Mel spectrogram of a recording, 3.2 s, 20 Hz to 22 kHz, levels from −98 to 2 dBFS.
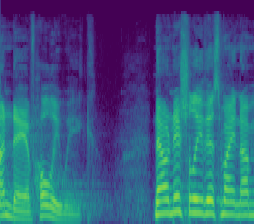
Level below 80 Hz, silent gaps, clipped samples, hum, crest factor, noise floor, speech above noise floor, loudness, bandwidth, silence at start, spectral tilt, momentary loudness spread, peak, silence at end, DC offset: -64 dBFS; none; under 0.1%; none; 18 dB; -56 dBFS; 35 dB; -21 LUFS; 17 kHz; 0 s; -5 dB/octave; 12 LU; -4 dBFS; 0 s; under 0.1%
